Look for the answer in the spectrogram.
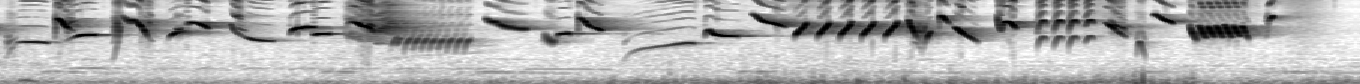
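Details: Caged champion black-throated canary in full song: dense, continuous chatter of sharp downslurred whistles, buzzy trills and rapid repeated notes, loud and high-pitched throughout almost seven seconds.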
